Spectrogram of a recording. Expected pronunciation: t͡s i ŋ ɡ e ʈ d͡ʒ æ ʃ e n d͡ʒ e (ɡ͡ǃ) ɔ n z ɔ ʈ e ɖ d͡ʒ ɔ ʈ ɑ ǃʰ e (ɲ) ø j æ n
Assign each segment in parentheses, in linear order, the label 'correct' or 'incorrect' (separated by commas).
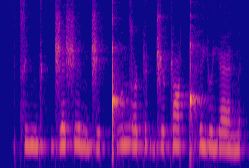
correct, incorrect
